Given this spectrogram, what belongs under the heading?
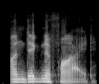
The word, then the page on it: Undignified: American English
